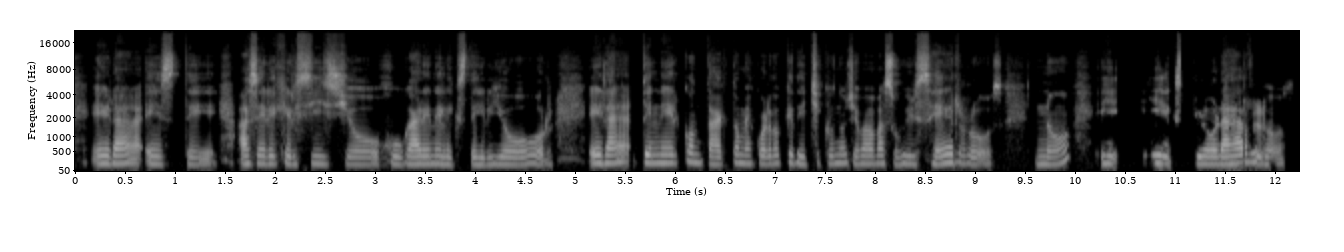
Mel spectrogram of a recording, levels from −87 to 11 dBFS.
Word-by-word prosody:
era, 185 +1 0
este, 170 - +1 0.2
hacer 185 0 +6
ejercicio, 175 -2 +2
jugar 175 0 0
en 185 +1 -4
el 175 -1 -3
exterior, 170 +2 -3 0.3
era 195 0 +1
tener 200 -1 -1
contacto, 200 -3 -3
me 190 - -5
acuerdo 185 0 -5
que 200 - -6
de 185 -3 -6
chicos 185 +4 -1
nos 200 0 -7
llevaba 185 +1 -2
a - - +1
subir 180 +1 +6
cerros, 190 -1 +2 0.3
¿no? 175 - -6 0.3
Y 185 -1 -6 0.3
y 195 -2 -1
explorarlos. 175 - 0
180 Hz, 120 wpm, -29 LUFS, 175-190 Hz, 0.3 s, hacer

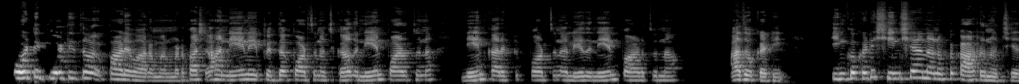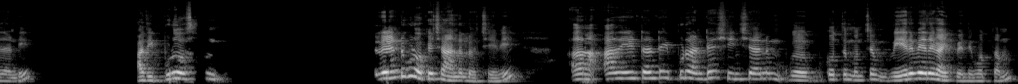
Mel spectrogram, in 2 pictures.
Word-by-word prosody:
పోటీ 290 +2 +9
పోటీతో 280 +1 +2 0.2
పాడేవాళ్లమనమాట. 180 -6 -1
ఫస్ట్ 220 0 -1
అహా! 225 - +2
నేనే 225 +2 0
పెద్దగా 210 0 -1
పాడుతున్నొచ్చు. 205 -1 -4
కాదు 200 +1 0
నేను 210 +3 -1
పాడుతున్నా. 205 +1 -3 0.4
నేను 200 +5 0
కరెక్ట్‌గా 205 +1 -4
పాడుతున్నా. 200 +1 -5
లేదు 190 +1 -2
నేను 200 +4 -1
పాడుతున్నా. 190 0 -5 0.7
అదొకటి. 180 -6 -1 0.6
ఇంకొకటి 275 +4 +2
'షిన్ 265 -3 -1
చాన్' 310 -2 +3
అని 255 - 0
ఒక 260 +1 -4
కార్టూన్ 200 -2 +1
ఒచ్చేదండి. 170 -3 -7 1.2
అదిప్పుడు 185 +8 -1
ఒస్తుంది. 260 -2 -7 1.6
2 300 +5 +7
గూడా 370 -6 +6
ఒకే 260 -2 +4
చానెల్‌లో 180 -6 +2
ఒచ్చేవి. 150 0 -7 0.7
ఆహ్, 240 -1 +2 0.2
అదేంటంటే 285 +2 +1
ఇప్పుడు 300 +1 -3
అంటే 260 +3 -2
'షిన్ 255 -3 -6
చాన్' 260 0 0 0.3
ఆహ్, 185 -1 0 0.2
కొంత 225 0 -5
కొంచెం 195 +5 -4 0.2
వేరే 220 +7 +6
వేరేగైపోయింది 185 -11 +5
మొత్తం. 165 0 -10
215 Hz, 130 wpm, -23 LUFS, 190-265 Hz, 1.6 s, పోటీ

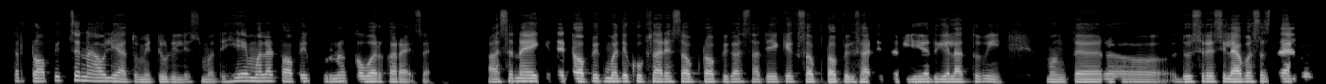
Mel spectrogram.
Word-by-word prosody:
तर 155 - -6
टॉपिकचं 180 +7 0
नाव 155 -3 +1
लिहा 140 -4 +1
तुम्ही 115 0 -3
टू-डू 120 -2 -1
लिस्टमध्ये 115 +1 -8
हे 160 +5 +1
मला 155 0 +2
टॉपिक 140 +1 0
पूर्ण 135 +2 -1
कव्हर 135 0 +3
करायचं 115 -4 -2
आहे. - - -17 0.6
असं 150 +5 -2
नाही 145 -1 +6
की - - -21
त्या 145 - +2
टॉपिकमध्ये 140 0 +3
खूप 135 -3 0
सारे 135 -1 +3
सब 130 -1 0
टॉपिक 125 0 +1
असतात. 125 -2 -4
एक, 125 +1 -1
एक 125 -1 0
सब 125 -2 +1
टॉपिकसाठी 120 0 +1
जर 125 - -3
लिहत 125 0 +1
गेलात 125 -1 +3
तुम्ही 130 -4 -2 0.5
मग 115 -2 -1
तर 120 0 +2
अ, 120 -2 -5
दुसरे 130 +1 +1
सिलेबसच 130 +1 +3
तयार 130 -1 +6
होईल. 125 -1 -4
125 Hz, 175 wpm, -24 LUFS, 120-140 Hz, 0.6 s, नाही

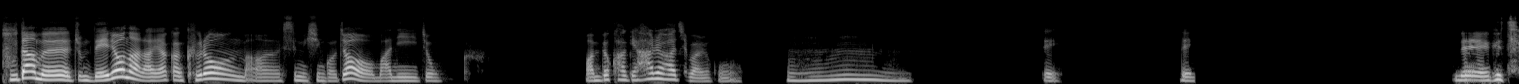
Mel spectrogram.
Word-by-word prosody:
"부담을 220 -4 +5
좀 195 -2 -3
내려놔라." 215 - +5
약간 195 0 -2
그런 230 -3 +2
말씀이신 170 +1 -9
거죠? 175 0 +1
많이 165 0 -7
좀 165 -1 -10 1.4
완벽하게 205 +3 -4
하려 255 +6 0
하지 225 -4 -3
말고. 150 0 -11 0.4
음. 190 0 -6 1.3
네. - - -9 1.2
네. 170 -1 -5 2.6
네 195 -1 +1
그쵸. 215 0 -1
195 Hz, 145 characters per minute, -19 LUFS, 170-220 Hz, 2.6 s, 부담을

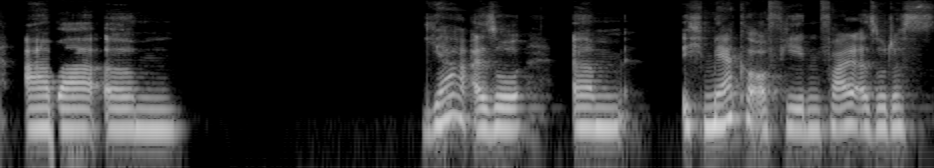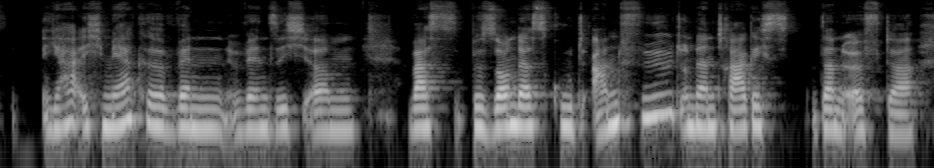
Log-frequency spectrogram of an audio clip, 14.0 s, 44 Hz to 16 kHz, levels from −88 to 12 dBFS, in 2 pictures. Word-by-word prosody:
Aber, 175 -1 +2 0.3
ähm 175 0 -1 1.8
ja, 225 - +2
also, 180 +1 +3 0.3
ähm, 185 0 +2 0.4
ich 190 +1 -2
merke 220 +5 +4
auf 160 0 -3
jeden 175 -1 -2
Fall, 180 +3 0
also, 180 0 0
das 185 0 -4 0.3
ja, 190 +3 -2
ich 195 +1 -6
merke, 190 -2 +1
wenn 175 -4 -1
wenn 175 0 -1
sich, 175 0 -6
ähm, 165 +1 -4 0.4
was 180 +3 -1
besonders 190 +2 +3
gut 190 -1 -2
anfühlt, 260 +9 +2
und 185 - +1
dann 185 -1 +2
trage 180 +1 -1
ich's 190 -1 -6
dann 175 -2 -2
öfter. 155 -2 -4
180 Hz, 125 wpm, -20 LUFS, 175-190 Hz, 1.8 s, merke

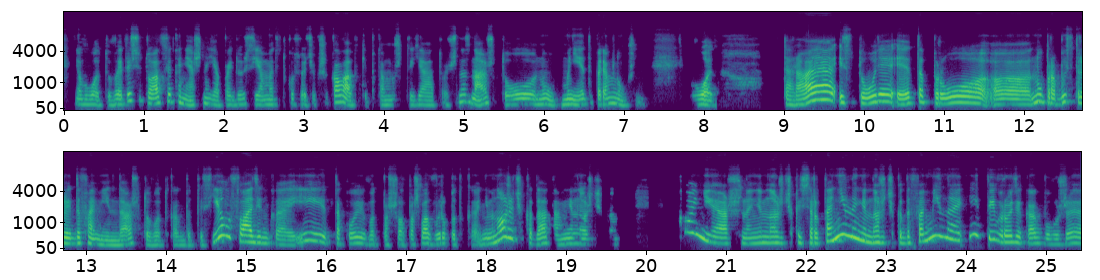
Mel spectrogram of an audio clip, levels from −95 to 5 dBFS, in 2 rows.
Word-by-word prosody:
Э - - -7
вот. 145 -3 -6
В 135 +2 -10
этой 155 +11 -1
ситуации, 235 - -1
конечно, 165 - -6
я 140 -5 -7
пойду 140 +3 -10
и - - -9
съем 140 -2 -7
этот 145 0 -13
кусочек 145 -2 -13
шоколадки, 205 - 0
потому 135 0 -12
что - - -14
я 130 -1 -7
точно 215 - -9
знаю, 190 -4 0
что, 155 -1 -3
ну, 150 -3 -5
мне 150 -1 -2
это 155 +5 -11
прям 160 -2 -2
нужно. 130 -7 -9 0.6
Вот. - - 0 0.8
Вторая 235 - +7
история- 205 +3 +3
это 175 +7 +2
про, 190 0 +3
а, 155 -1 +3
ну 230 +5 +1
про 170 -5 +2
быстрый 190 -1 0
дофамин, 155 -7 -3
да. 140 +5 -1
Что 135 - -10
вот 130 -1 -10
как 130 0 -11
бы - - -13
ты 125 - -16
съела 395 - +2
сладенькое, 185 - +2
и 245 -5 -3
такой 175 -1 -4
вот 145 -2 -11
пошёл 140 +1 -8
пошла 155 +4 -2
выработка 155 -1 -8
немножечко, 275 - 0
да, 175 +4 0
там 150 -3 -8
немножечко 160 -2 -7 0.8
Конечно, 200 - 0
немножечко 190 +2 -3
серотонина, 235 - +4
немножечко 200 -7 0
дофамина 290 - +1
и 445 - -4
ты 310 -4 +3
вроде 210 -3 +1
как 175 0 -2
бы 155 -2 -8
уже, 150 +2 -6
175 Hz, 150 wpm, -23 LUFS, 150-210 Hz, 0.8 s, Вторая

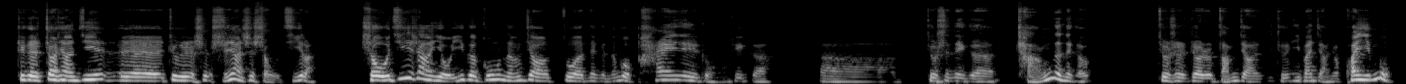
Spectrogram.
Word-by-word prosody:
这 215 - +3
个 200 -3 +7
照 215 +4 +5
相 195 -3 +4
机 220 +4 +6
呃， 175 -5 +1
这 200 - +1
个， 180 -3 +3
是 200 - -6
实 160 - -8
际 240 - +4
上 210 - +1
是 190 - -5
手 105 -9 -9
机 180 - -3
啦， - - -7 0.4
手 200 -2 +7
机 280 +9 +2
上 255 -8 +1
有 155 -5 +2
一 195 +8 -2
个 210 -2 +2
功 215 +3 +1
能 180 +1 -3
叫 175 -6 -1
做 165 -4 -1
那 160 +1 -11
个 145 - -16
能 155 +6 -14
够 190 - -2
拍 205 +1 -4
那 190 -5 -3
种 120 -6 -12
这 155 +2 -16
个， 130 -4 -15 0.6
啊， 120 -3 -15 0.5
就 160 - -5
是 145 - -8
那 155 -1 -8
个 130 0 -10 0.2
长 125 - -3
的 250 - +4
那 170 -5 -2
个， 130 0 -11 0.7
就 175 - -1
是 155 -1 -5
就 160 -1 0
是 150 0 -2
咱 125 0 -7
们 170 - -6
讲 130 -6 -7
就 150 -1 -12
一 165 +2 -10
般 165 -1 -6
讲 125 -7 -11
叫 130 - -15
宽 210 +8 +4
荧 210 0 +3
幕。 250 -2 +1
170 Hz, 250 characters per minute, -22 LUFS, 150-205 Hz, 0.7 s, 个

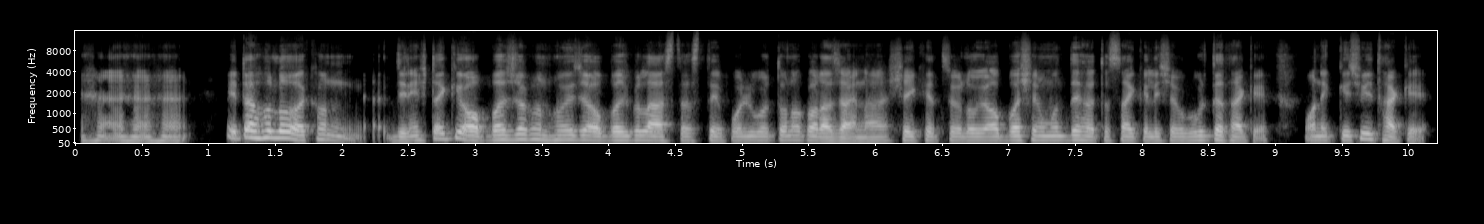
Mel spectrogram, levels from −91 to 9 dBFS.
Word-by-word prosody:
হ্যাঁ, 135 - -5
হ্যাঁ, 120 0 -3
হ্যাঁ। 125 - -4 0.4
এটা 210 - +5
হলো 215 -1 +6 0.2
এখন 160 +1 -4 0.5
জিনিসটা 135 +2 -1
কি - - +1
অভ্যাস 150 +3 +2
যখন 165 -1 0
হয়ে 150 +1 0
যায় 150 -2 +4
অভ্যাসগুলো 140 +2 +1
আস্তে, 130 0 -7
আস্তে 125 +3 -6 0.2
পরিবর্তনও 130 +2 -2
করা 120 -3 +5
যায় 110 0 +3
না। 115 - -2 0.2
সেইক্ষেত্রে 135 -1 -3
হলো 125 0 -1
ওই - - 0
অভ্যাসের 135 +2 0
মধ্যে 135 +2 0
হয়তো 130 0 -2
cycle 125 0 -1
হিসেবে 125 0 -4
ঘুরতে 140 +3 +1
থাকে। 120 -1 -1 0.4
অনেক 130 0 -2
কিছুই 145 +5 0
থাকে। - - 0
135 Hz, 190 wpm, -24 LUFS, 125-145 Hz, 0.5 s, হলো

